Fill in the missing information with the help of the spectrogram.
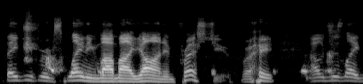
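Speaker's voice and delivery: normal talking voice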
